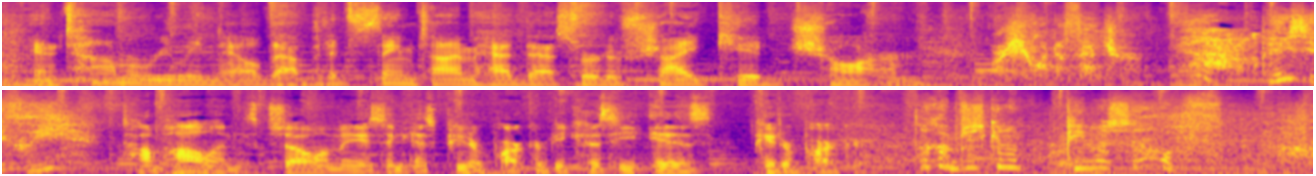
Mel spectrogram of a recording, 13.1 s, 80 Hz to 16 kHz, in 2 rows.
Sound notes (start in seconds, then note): 4.8 whispers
